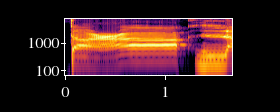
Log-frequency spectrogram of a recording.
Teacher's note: تو یہاں پہ یہ دھیان رکھنا ہے تا کو ساتھ نہیں لمبا کرنا، تا کے اوپر حرکات غیر مدہ ہے اور عین کے ساتھ الف مدہ ہے، عین کو تو لمبا کریں گے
